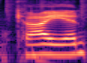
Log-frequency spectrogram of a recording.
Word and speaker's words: Cayenne: plusy attempted murder of cayenne pronounced like the pepper like a bunch of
